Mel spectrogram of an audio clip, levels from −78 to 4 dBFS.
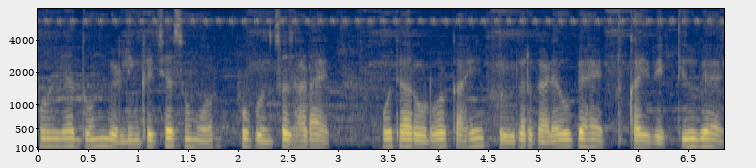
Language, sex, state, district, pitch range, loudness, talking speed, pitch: Marathi, male, Maharashtra, Solapur, 125-140 Hz, -17 LUFS, 185 wpm, 130 Hz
